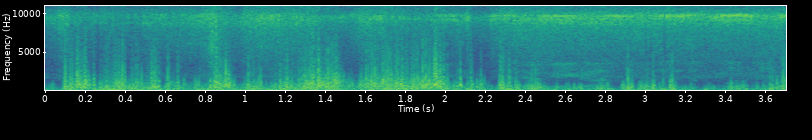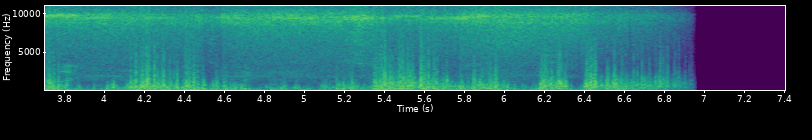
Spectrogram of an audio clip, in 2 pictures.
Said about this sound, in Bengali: বৃষ্টি আসার পরেও আমি একটু বাতাসের আওয়াজটা আপনাদেরকে শোনাই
